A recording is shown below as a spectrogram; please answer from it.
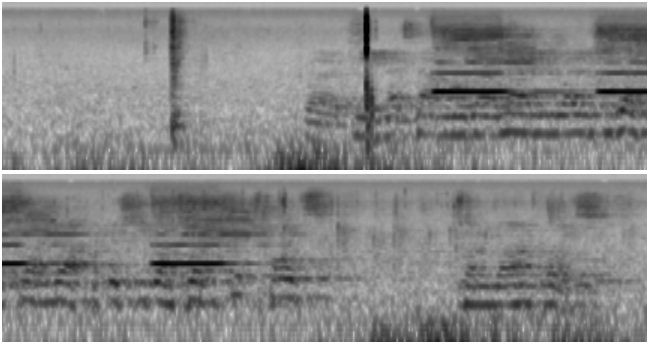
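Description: Two sharp clicks about a second apart, then a person's voice for a few seconds, with three short held notes in it.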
